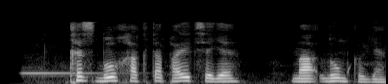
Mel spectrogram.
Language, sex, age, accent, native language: Uzbek, male, 18-24, Qashqadaryo, Uzbek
